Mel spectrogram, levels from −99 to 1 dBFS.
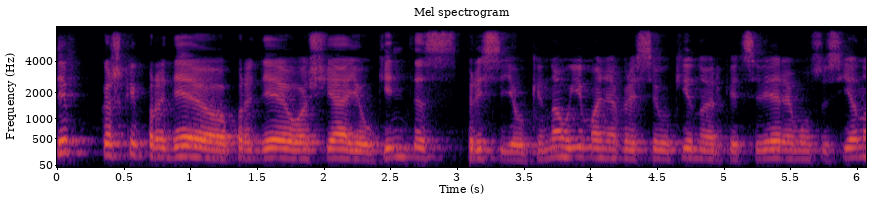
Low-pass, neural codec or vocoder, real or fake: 7.2 kHz; none; real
